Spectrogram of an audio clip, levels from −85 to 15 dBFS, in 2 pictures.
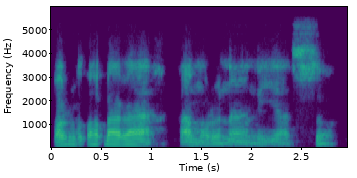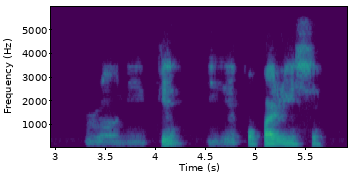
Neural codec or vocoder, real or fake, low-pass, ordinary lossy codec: vocoder, 22.05 kHz, 80 mel bands, HiFi-GAN; fake; 5.4 kHz; none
